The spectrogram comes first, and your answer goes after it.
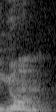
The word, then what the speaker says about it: Yann: Yann Larour a prononcé Yon en breton, père de Larour.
